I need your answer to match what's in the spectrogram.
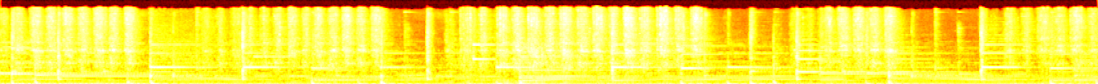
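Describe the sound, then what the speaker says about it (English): Steady, continuous rasping strokes of a zester scraping lemon peel for a marinade, close and even, with a musical tone running beneath the scraping and no talking. "Zest of one lemon."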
